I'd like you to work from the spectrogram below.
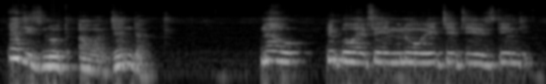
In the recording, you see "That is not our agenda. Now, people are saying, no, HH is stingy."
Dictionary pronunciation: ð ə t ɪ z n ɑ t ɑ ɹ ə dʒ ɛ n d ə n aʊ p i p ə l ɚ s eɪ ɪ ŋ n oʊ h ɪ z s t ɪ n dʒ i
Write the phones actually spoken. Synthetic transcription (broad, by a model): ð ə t ɪ z n ɑ t ɑ w ə dʒ ɛ n d ə n aʊ p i p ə l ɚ s eɪ ɪ ŋ n oʊ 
